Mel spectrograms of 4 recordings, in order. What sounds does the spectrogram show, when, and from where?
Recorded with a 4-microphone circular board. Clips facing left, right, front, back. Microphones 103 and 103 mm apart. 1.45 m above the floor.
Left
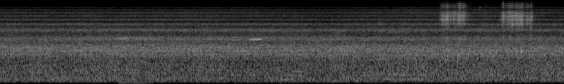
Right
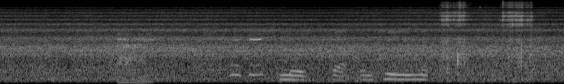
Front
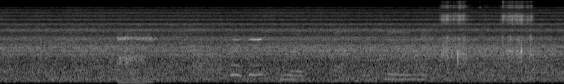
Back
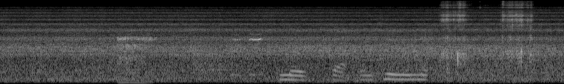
1.2 s a child speaking: 65° right; by 2.7 s 55° right
2.8 s singing: 125° right
4.4 s footsteps: 115° right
